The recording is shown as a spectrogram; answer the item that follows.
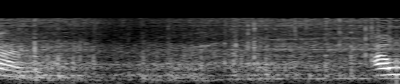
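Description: Countertop blender running steadily, blending tomatoes and water into a raw soup; a low, steady motor hum shows clearly partway through.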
